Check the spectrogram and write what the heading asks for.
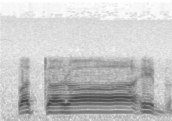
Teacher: تا جو ہے ڈبل لیٹر ڈبل ساؤنڈ ہے، اس پر حرف مشدد ہے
